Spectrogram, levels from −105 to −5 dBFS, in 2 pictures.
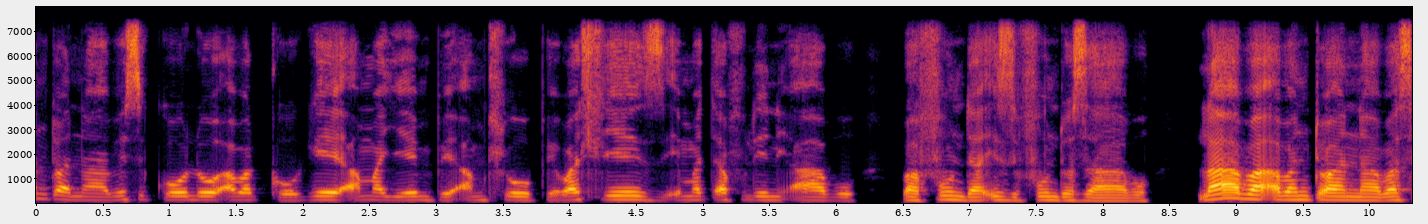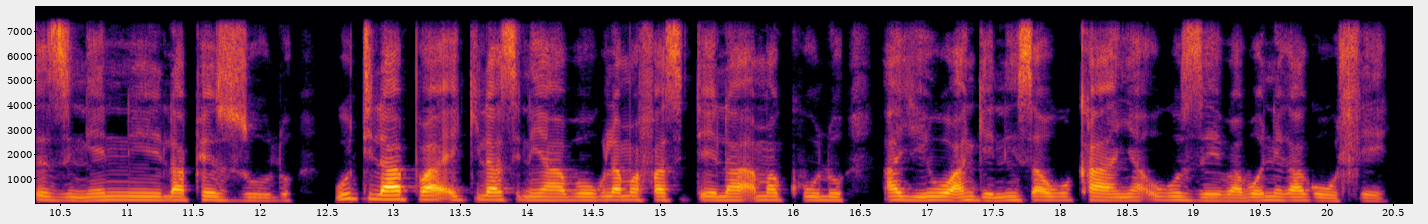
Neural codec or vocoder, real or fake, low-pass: none; real; 7.2 kHz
